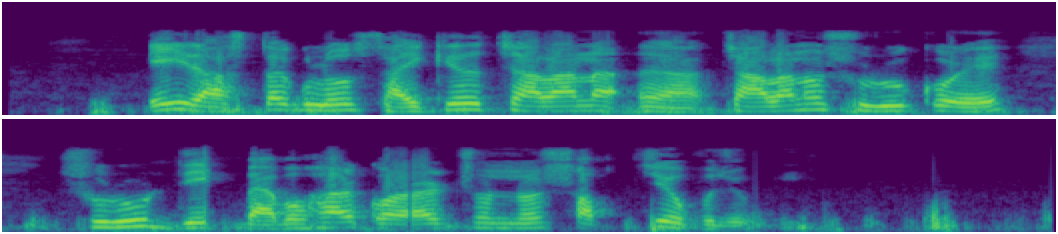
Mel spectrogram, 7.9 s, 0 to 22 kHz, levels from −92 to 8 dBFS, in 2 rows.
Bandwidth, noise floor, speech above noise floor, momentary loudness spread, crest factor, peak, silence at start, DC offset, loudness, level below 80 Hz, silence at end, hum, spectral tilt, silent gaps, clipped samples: 7.6 kHz; -34 dBFS; 20 dB; 15 LU; 14 dB; 0 dBFS; 0.35 s; under 0.1%; -14 LUFS; -50 dBFS; 0.35 s; none; -5.5 dB/octave; none; under 0.1%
